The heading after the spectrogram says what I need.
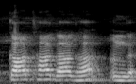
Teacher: अगर जब भी क वर्ग का बात करें तो वो कंठ से होता है। कहाँ से होता है, कंठ से होता है।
